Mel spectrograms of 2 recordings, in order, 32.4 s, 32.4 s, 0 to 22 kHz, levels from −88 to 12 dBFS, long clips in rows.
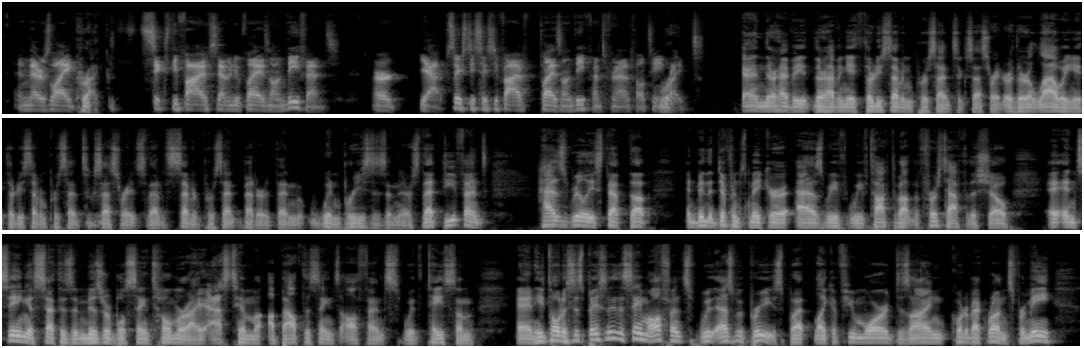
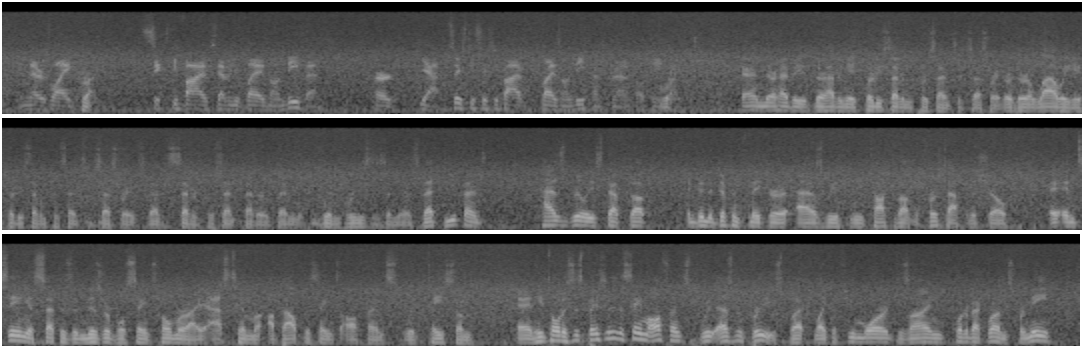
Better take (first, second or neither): first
